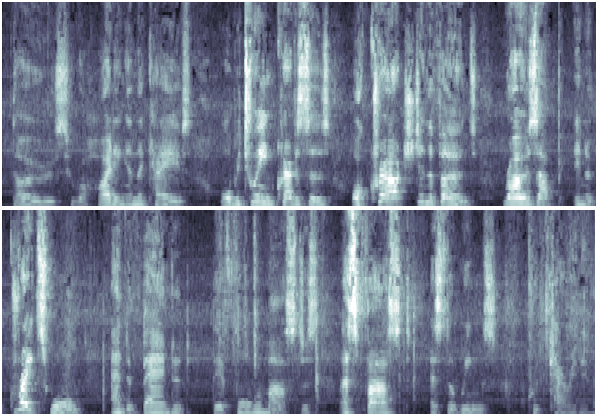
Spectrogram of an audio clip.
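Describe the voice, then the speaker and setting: A woman reading a children's story aloud as expressive narration, with dramatic emphasis and deliberate phrasing. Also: a little high, rough recording.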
